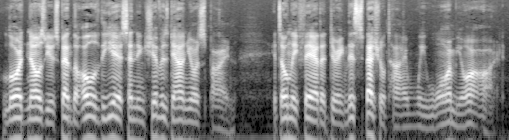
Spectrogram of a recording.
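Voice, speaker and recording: A man's voice: lowish voice, steady tone, moderate pace, no echo, close to an everyday voice. A man playing a grandiose old-time horror radio host, with formal, theatrical narration. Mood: grandly welcoming.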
